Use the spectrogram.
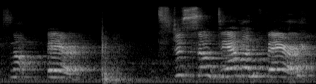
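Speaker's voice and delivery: anguished outburst. Acted. Hazel cries out to Augustus in grief, loud and anguished. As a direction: Hazel lashes out at the unfairness, voice climbing.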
